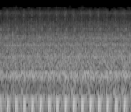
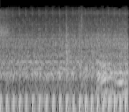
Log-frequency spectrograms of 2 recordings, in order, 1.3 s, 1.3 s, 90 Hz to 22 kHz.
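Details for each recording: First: 2017 Honda Ruckus NPS50 50cc four-stroke scooter after idle adjustment, tachometer reading about 1380–1420 rpm; even, steady putt-putt of about ten beats a second with no misses or stumbles; normal idle. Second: 2017 Honda Ruckus NPS50 50cc four-stroke scooter idling at almost 3,000 rpm per an inductive spark-plug-wire tachometer; rapid, even putter with no dip or hunting, far too fast; idle speed set too high.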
